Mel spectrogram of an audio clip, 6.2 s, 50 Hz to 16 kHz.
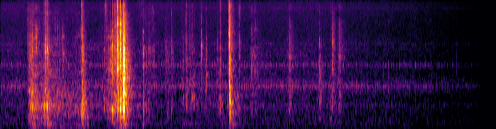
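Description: Mechanical clicks and short whirs from a Sony SLV-R1000 Super VHS VCR as it is switched off, with one sharp click about three seconds in and a few lighter ticks after it. The sound fades out near the end.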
